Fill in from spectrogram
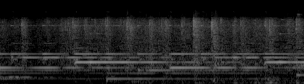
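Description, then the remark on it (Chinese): Steady rain hisses evenly for about three seconds, a soft, continuous patter with faint drip-like ticks, accompanied by sustained gentle musical tones underneath. No one speaks. “雨落在小杰身上，衬衫变得斑斑点点。”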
